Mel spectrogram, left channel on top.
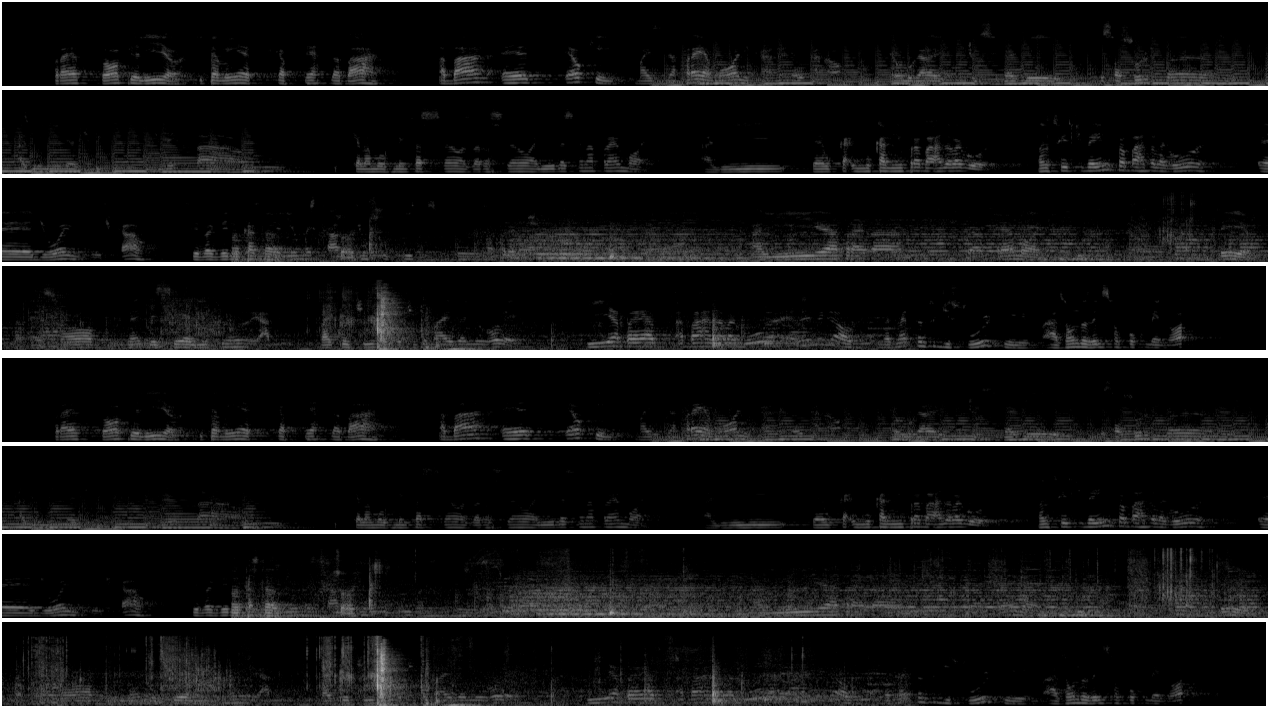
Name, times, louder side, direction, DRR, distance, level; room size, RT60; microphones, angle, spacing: voice 1, 0.5-3.8 4.4-5.4 5.6-8.5 8.9-10.6 11.0-12.4 12.8-15.5 16.2-19.1 19.7-22.5 23.0-24.7 25.2-26.8 27.2-30.7 31.7-32.3 32.8-34.4 34.9-35.8 36.5-37.9 38.2-38.9 39.2-40.7 41.2-43.1 43.8-49.8, left 3 dB, 35° left, 12 dB, 0.4 m, -49 dB
sound 1, 6.5-15.2, left 2 dB, 85° left, 1.1 m, -49 dB
sound 2, 27.6-47.1, right 7 dB, 80° right, 0.6 m, -43 dB
sound 3, 29.8-38.7, right 2 dB, 45° right, 1.1 m, -47 dB
20.0 x 7.1 x 2.7 m, 1.3 s
head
